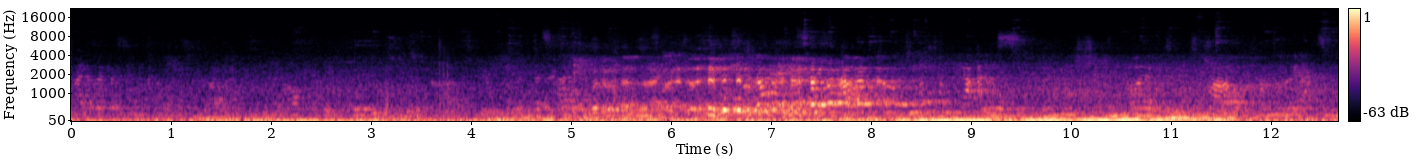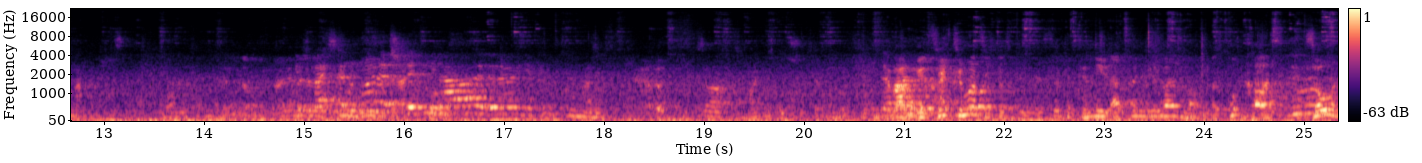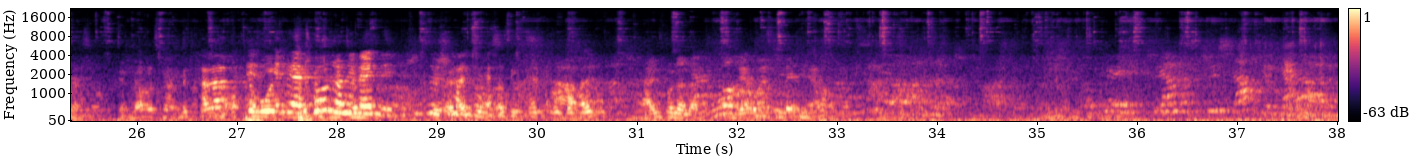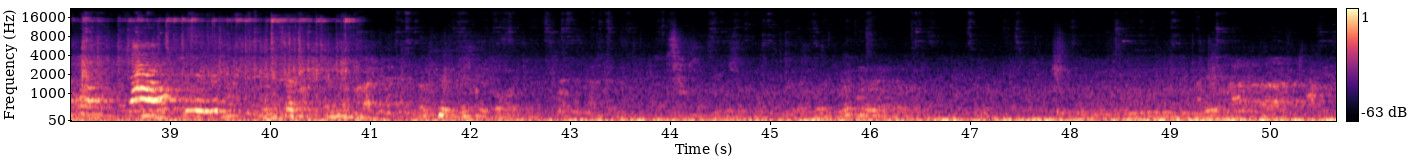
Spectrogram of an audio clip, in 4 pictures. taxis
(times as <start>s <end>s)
26.3s 50.6s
